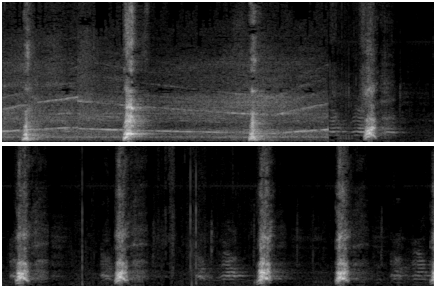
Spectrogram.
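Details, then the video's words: Dog barking in a lively compilation of barking dogs, first over a wailing siren-like tone, then alone with sharp single barks roughly every second, with short pauses between them. "Los mejores LADRIDOS DE PERROS"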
